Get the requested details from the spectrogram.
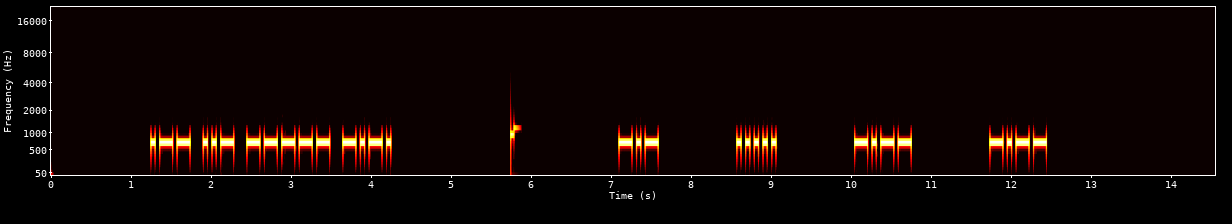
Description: Morse code, heard as a keyed tone, about 23 wpm, spaced as for 11 wpm, 700 Hz. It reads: WU0C K5YY
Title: USA Call Signs - 4 Characters - 6x Character Spacing - 22wpm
